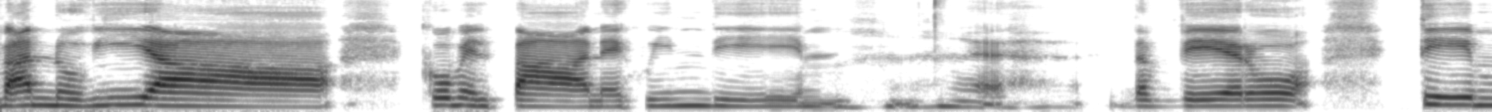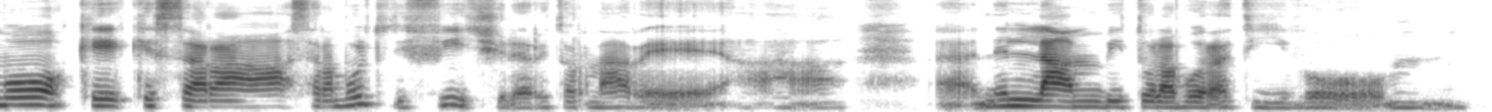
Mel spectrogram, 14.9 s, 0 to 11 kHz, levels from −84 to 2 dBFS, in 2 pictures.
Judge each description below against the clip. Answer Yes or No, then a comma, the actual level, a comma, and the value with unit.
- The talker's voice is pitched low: No, medium, 180 Hz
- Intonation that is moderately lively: Yes, average, 3.1 semitones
